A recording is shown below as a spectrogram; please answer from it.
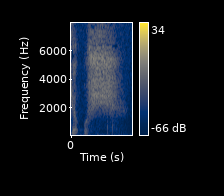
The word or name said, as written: yux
